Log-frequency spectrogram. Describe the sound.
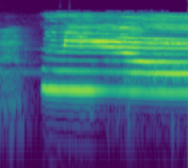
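A single long, drawn-out cat meow, loud and strikingly steady in pitch, holding its high tone for well over a second after a brief, faint murmur at the start.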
